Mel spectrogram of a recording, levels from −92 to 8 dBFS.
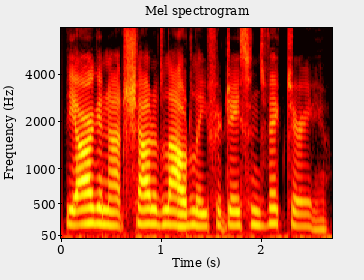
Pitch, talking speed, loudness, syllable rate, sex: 190 Hz, 155 wpm, -18 LUFS, 5.3 syllables/s, female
